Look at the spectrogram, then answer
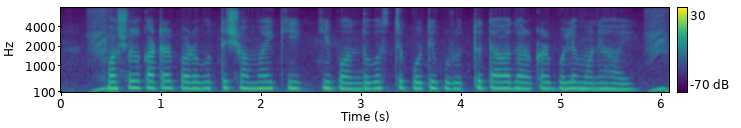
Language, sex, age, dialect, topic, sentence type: Bengali, female, 18-24, Northern/Varendri, agriculture, statement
